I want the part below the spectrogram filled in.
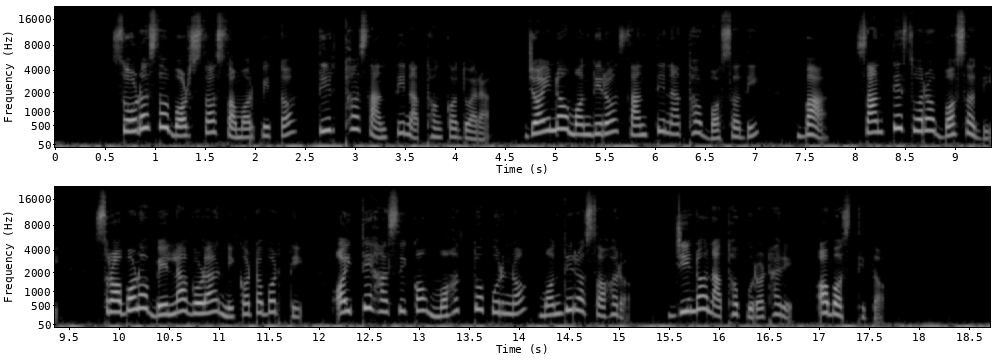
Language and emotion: Odia, neutral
